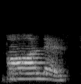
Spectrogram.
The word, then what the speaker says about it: honest: Because because uh H here is silent. So and the sound we hear is honest.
